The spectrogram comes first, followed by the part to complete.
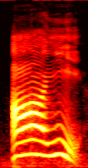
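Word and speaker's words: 아이: Now our first word is made up of the vowel a plus the vowel e. Together, it's ai.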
